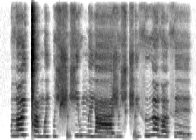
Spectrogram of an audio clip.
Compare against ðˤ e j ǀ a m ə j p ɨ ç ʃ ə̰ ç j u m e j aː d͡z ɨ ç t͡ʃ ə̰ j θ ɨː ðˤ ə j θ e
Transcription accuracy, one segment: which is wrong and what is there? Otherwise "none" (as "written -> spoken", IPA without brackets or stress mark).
d͡z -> ʒ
